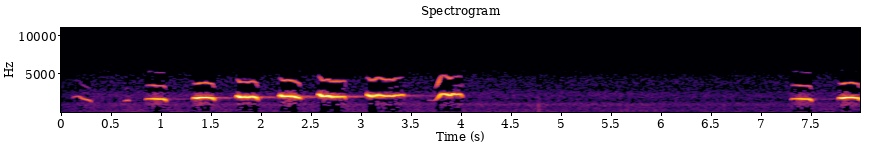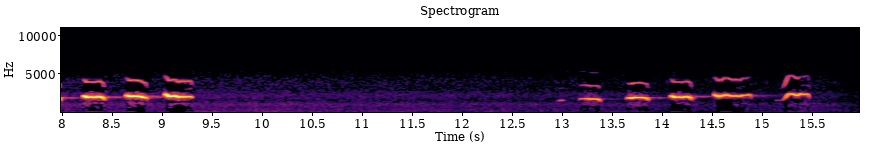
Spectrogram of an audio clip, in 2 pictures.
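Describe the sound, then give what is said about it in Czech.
Three separate bursts of a Eurasian pygmy owl's call, each a quick series of short whistled notes climbing steadily in pitch, clear against a quiet background. “Po celý rok, především pak na podzim, se však kulíšci, samec i samice, ozývají zvláštní, ale typickou řadou stoupajících tónů.”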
